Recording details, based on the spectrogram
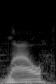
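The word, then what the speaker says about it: Lowe: His last name is spelled L O We pronounced Lao.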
